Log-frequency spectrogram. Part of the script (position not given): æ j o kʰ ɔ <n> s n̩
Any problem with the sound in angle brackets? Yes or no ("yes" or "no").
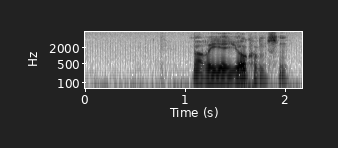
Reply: yes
